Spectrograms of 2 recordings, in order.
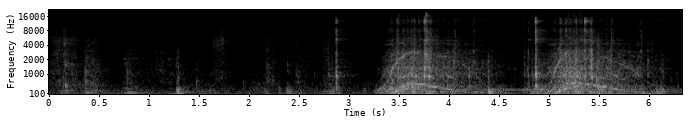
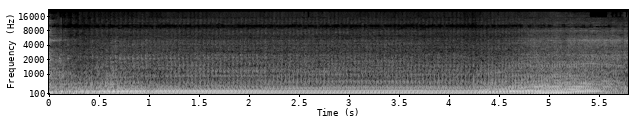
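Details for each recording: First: Predator Super Quiet Inverter 2000 generator that sat a while: repeated pull-starter strokes about every two seconds, engine spins freely but never catches; no-start because the intake and exhaust pushrods had come off the rocker arms, so the valves don't open. Fixed by reseating the pushrods and adjusting valve lash. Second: Predator Super Quiet Inverter 2000, reassembled after reseating pushrods and adjusting valve lash, restarted on the pull starter with eco throttle on after sitting a while, oil very black: settles into a steady, even hum with no knocks or misses; running normally.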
